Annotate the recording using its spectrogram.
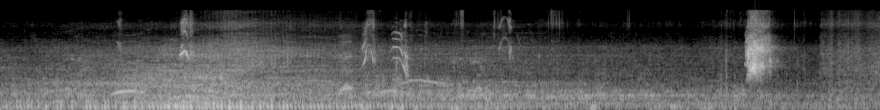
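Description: A motorcycle passing on the road, its engine sound swelling and then fading over the first few seconds, with several short, high squeaky calls from a troop of long-tailed macaques. A sudden short burst of noise near the end is the loudest moment.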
